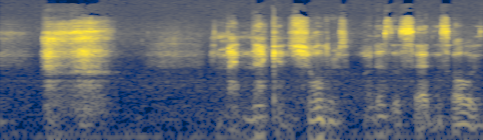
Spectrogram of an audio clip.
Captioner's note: chuckles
